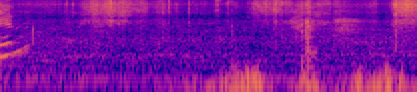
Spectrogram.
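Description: Faint rustling of broccoli leaves being pushed into plastic plant pots, with a few soft knocks and low rumbles.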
